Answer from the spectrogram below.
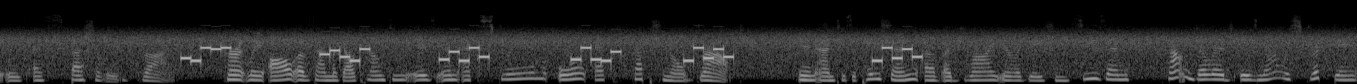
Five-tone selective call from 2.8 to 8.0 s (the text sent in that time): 69410 28114 22218 11304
